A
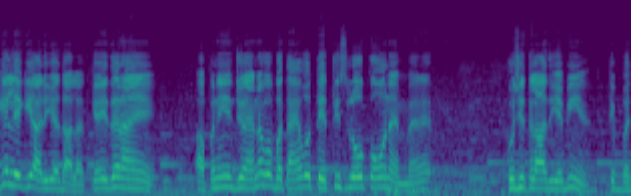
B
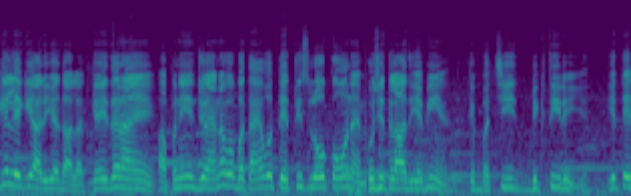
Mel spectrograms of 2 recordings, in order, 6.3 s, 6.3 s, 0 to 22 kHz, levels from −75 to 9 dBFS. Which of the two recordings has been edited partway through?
B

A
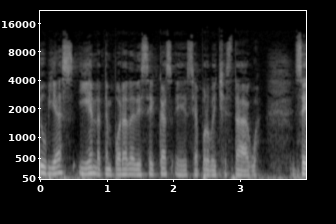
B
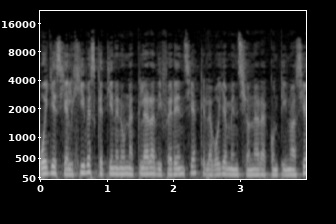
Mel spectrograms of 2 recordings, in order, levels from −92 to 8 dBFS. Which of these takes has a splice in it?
A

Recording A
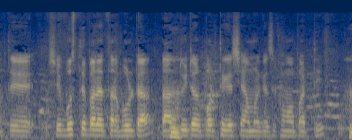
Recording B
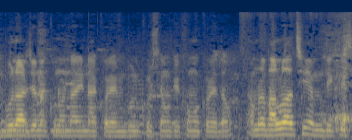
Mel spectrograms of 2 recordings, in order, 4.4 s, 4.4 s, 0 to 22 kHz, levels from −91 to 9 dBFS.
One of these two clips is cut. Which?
B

